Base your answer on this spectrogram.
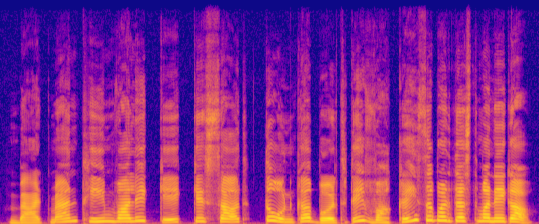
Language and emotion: Hindi, surprised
